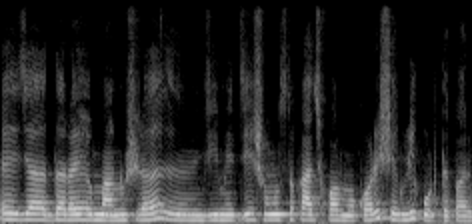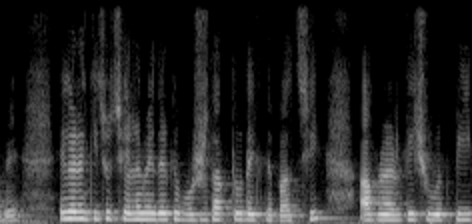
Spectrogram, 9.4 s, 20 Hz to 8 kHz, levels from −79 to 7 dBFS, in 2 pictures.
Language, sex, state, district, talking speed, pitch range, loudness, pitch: Bengali, female, West Bengal, Malda, 150 wpm, 190-215 Hz, -17 LUFS, 200 Hz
